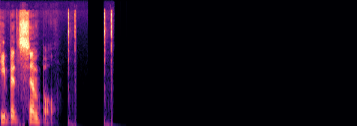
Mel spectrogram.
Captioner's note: typing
